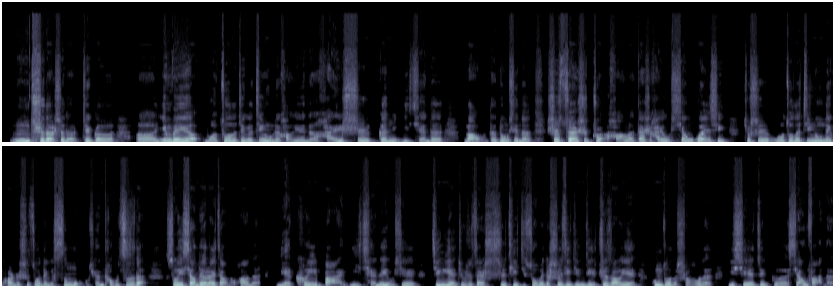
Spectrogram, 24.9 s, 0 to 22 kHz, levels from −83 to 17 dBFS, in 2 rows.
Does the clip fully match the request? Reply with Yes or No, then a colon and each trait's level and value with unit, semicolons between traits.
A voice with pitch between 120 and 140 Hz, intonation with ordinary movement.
No: low, 135 Hz; wide, 5.7 semitones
